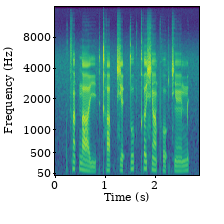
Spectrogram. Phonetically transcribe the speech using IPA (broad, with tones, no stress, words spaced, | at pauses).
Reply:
t͡sã˦t̚n̪a˨˩j | kʰa˨p̚t͡ɕe˨ʔ t̪u˦k̚t̪ʰə˦ɕã˧ pʰo˨ʔt͡ɕẽ˨˦m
